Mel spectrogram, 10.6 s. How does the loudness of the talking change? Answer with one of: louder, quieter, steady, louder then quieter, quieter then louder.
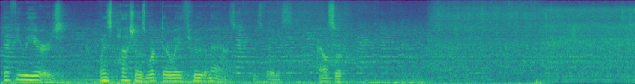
quieter.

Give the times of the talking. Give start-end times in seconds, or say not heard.
0.0-5.7.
